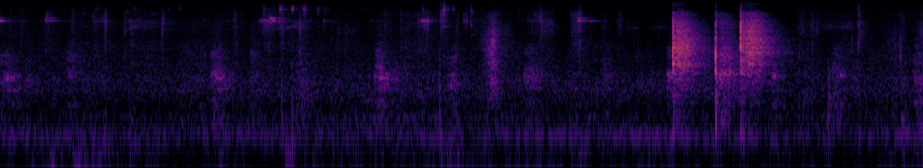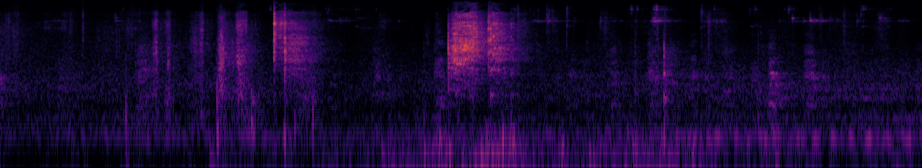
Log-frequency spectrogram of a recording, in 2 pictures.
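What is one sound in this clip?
A dog's claws scrabble and skid on a concrete floor.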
